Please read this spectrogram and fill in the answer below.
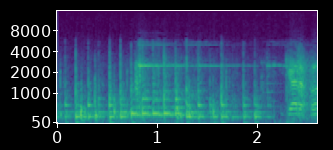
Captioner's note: bell ringing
